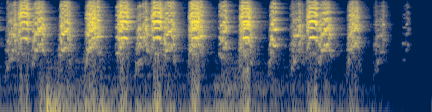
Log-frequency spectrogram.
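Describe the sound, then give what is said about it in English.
A parrot squawks loudly, letting out a rapid series of about a dozen harsh, raspy calls in an uneven rhythm, with no one talking. “Little Bit and I are friends with Peel the parrot.”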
